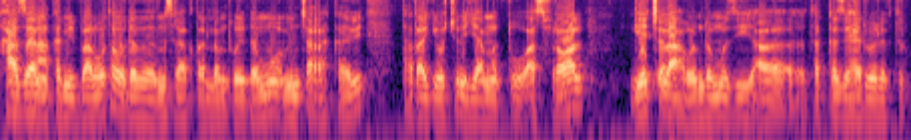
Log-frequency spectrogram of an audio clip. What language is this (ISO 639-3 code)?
ara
